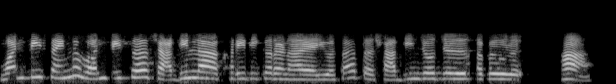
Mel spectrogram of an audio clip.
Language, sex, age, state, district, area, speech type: Sindhi, female, 30-45, Gujarat, Surat, urban, conversation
